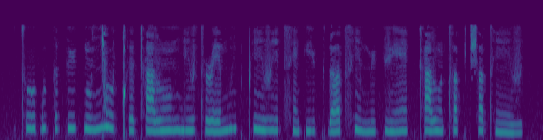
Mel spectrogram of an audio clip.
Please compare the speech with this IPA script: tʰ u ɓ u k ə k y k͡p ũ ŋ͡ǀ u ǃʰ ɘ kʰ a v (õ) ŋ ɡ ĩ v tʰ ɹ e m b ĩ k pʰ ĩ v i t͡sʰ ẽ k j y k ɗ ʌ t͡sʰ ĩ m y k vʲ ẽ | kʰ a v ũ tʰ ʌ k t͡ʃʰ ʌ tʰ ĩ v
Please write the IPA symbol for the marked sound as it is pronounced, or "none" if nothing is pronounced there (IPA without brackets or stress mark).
ũ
